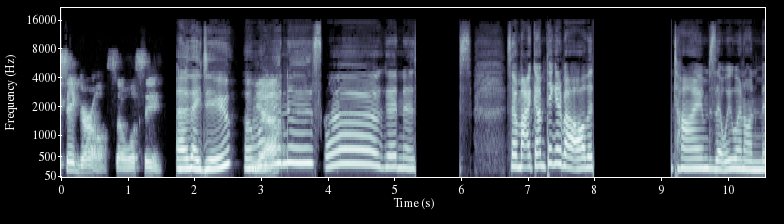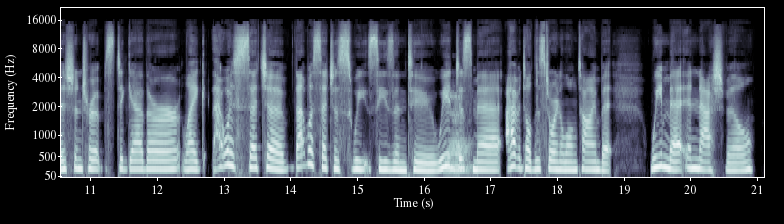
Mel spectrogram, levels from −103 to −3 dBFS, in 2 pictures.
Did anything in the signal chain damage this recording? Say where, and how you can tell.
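Yes. At the playback stage, two rebuffering stalls interrupt the speech: silence from 5.32 to 5.99 s (0.67 s) and from 7.98 to 9.16 s (1.17 s). Each time the speech resumes exactly where it stopped, so nothing is lost. The player exhausted its downloaded audio and waited for more, adding time.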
